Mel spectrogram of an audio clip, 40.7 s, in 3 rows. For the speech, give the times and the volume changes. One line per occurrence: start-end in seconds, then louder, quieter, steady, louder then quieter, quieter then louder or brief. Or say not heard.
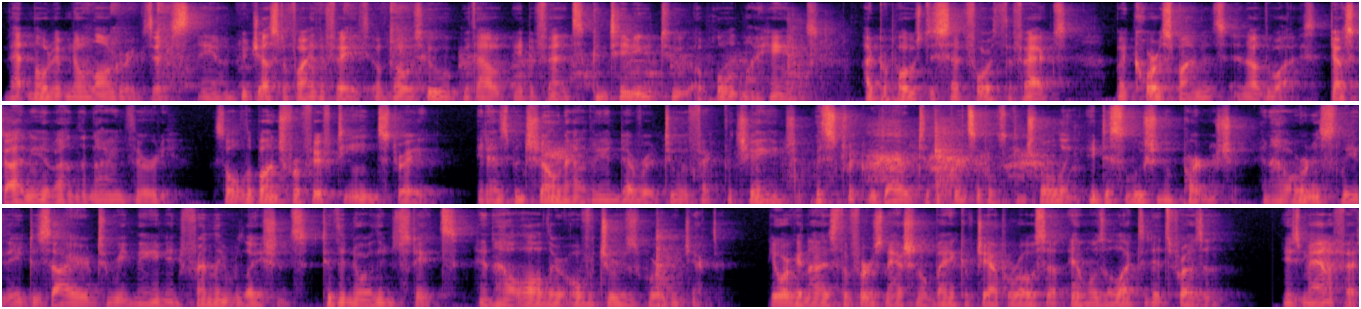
0.0-39.4 steady
40.0-40.6 brief.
